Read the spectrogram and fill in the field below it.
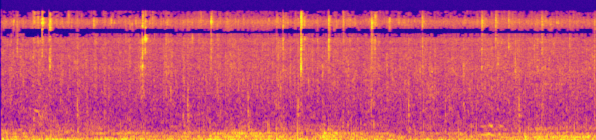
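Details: Steady heavy rain with rumbling thunder fills the whole recording, with no animal voice standing out.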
